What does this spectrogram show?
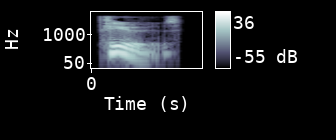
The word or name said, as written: fuse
